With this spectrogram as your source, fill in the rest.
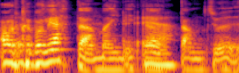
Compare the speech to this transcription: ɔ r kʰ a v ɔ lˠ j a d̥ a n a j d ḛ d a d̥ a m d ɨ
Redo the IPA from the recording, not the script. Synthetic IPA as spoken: ɔ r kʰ ə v ɔ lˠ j a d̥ a m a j n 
